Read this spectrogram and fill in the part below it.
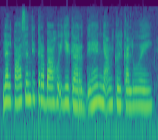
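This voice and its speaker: A woman's voice: a little high, fairly even intonation, normal speed, darkish tone, close to an everyday voice. An actress playing a loyal, trusting, easily hurt young woman in love, in a radio drama with plaintive delivery. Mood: chatty.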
